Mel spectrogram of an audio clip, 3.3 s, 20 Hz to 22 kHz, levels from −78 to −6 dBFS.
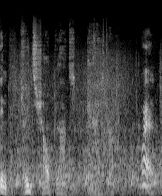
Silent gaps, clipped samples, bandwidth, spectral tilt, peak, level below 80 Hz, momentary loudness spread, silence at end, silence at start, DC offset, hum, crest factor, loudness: none; under 0.1%; 16 kHz; -3.5 dB/octave; -4 dBFS; -50 dBFS; 10 LU; 0 s; 0 s; under 0.1%; none; 20 dB; -25 LUFS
